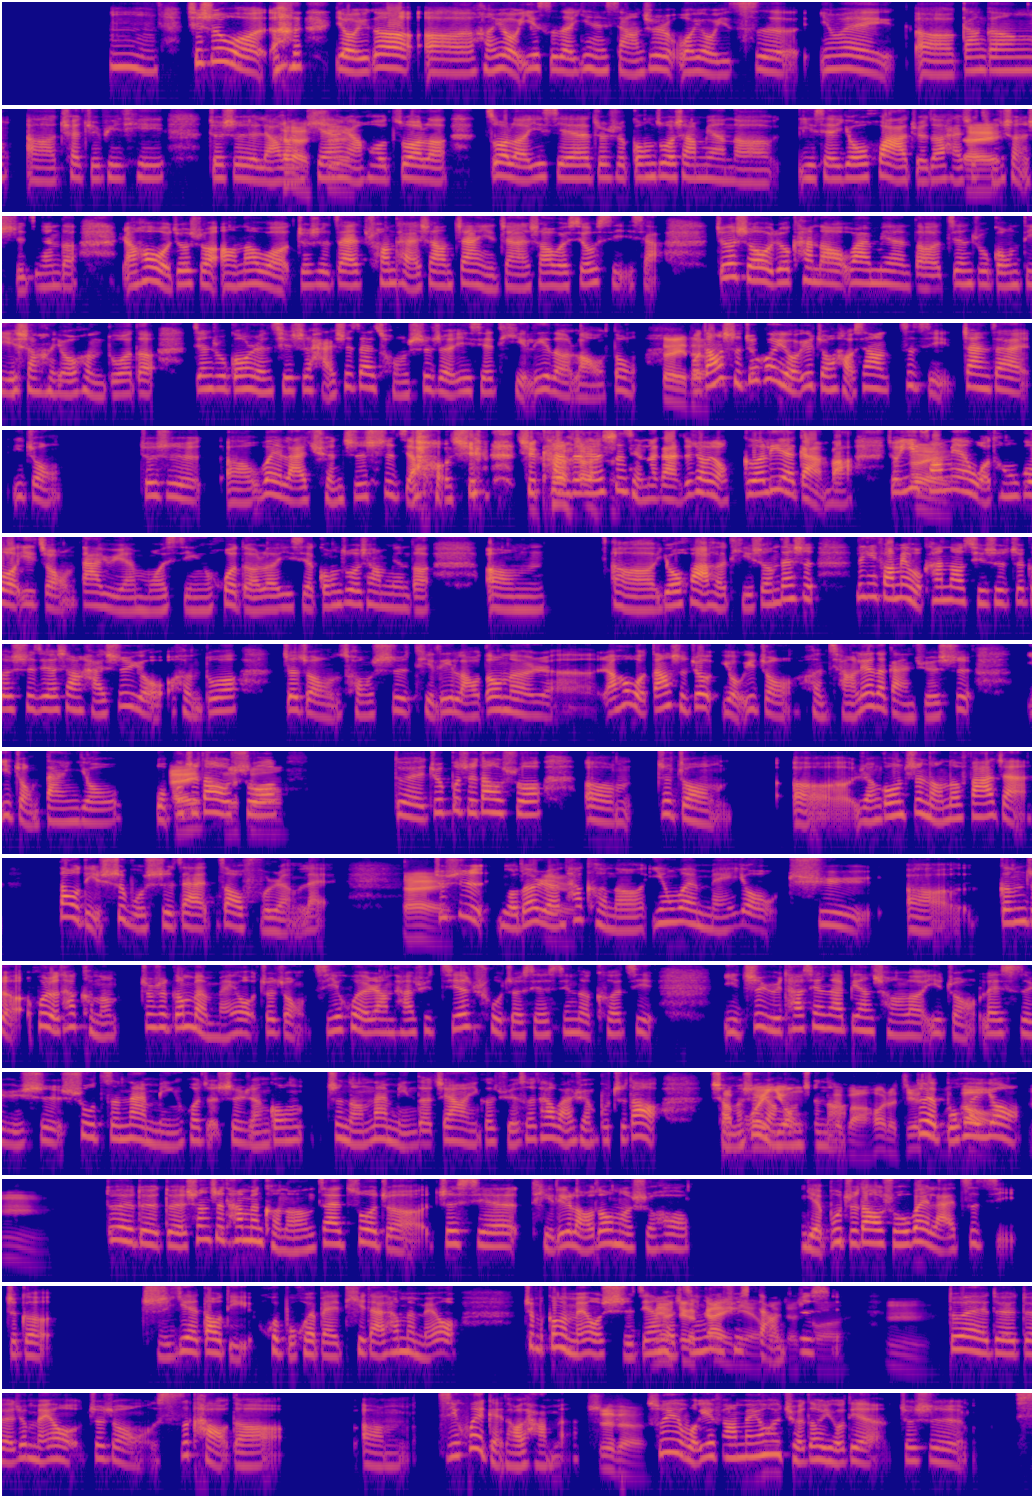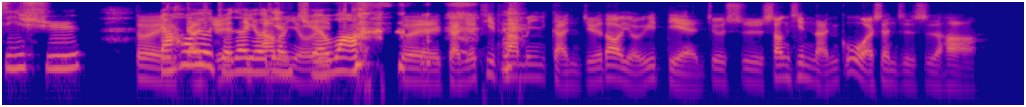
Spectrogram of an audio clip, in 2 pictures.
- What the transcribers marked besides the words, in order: chuckle; other background noise; laughing while speaking: "上"; laugh; laughing while speaking: "视角去 去看"; lip smack; chuckle
- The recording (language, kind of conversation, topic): Chinese, podcast, 未来的工作会被自动化取代吗？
